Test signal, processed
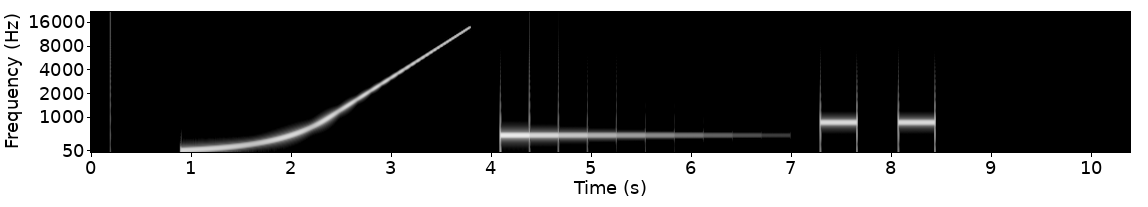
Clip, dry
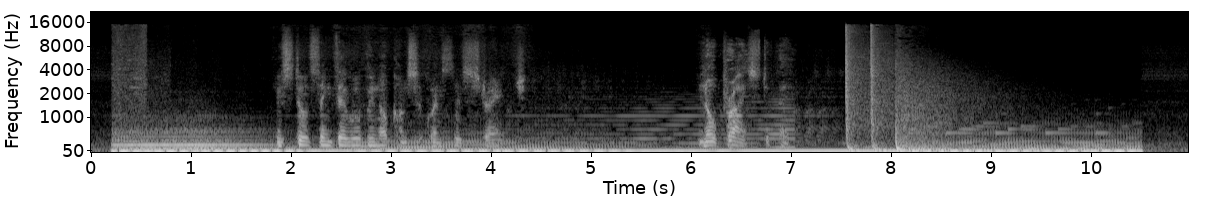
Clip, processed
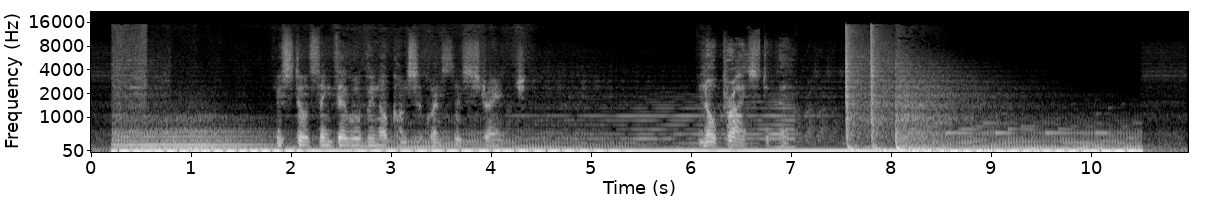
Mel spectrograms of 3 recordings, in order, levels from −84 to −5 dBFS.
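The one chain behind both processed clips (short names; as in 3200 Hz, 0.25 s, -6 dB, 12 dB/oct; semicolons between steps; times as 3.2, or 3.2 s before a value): comb 2.1 ms, depth 38%; gain +5 dB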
